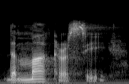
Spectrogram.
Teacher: الشدة توجد على M، democracy، على المقطع الثاني. فالتعرف على عدد المقاطع في الكلمة يمكنك من معرفة أين تضع الشدة.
